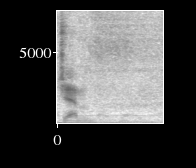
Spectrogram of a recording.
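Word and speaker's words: Cemal: yeah a translation because on the continent the C is pronounced as a j it's chem little oh yeah so uh gem is his his name is actually c-e-m-a-l oh but it's pronounced gem is up Beverly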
